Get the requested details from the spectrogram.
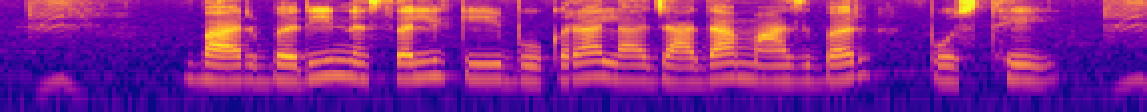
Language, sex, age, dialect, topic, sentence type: Chhattisgarhi, female, 18-24, Central, agriculture, statement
